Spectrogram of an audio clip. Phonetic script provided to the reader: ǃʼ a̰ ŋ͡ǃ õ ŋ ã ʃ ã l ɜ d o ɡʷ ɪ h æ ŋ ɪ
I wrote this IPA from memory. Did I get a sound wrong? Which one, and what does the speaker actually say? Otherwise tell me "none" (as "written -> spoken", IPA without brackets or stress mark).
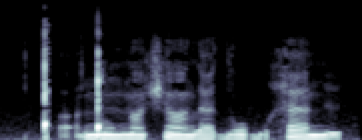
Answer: ɜ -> æ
